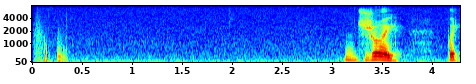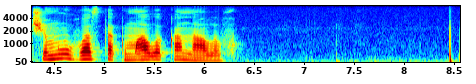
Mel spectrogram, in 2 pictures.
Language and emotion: Russian, neutral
